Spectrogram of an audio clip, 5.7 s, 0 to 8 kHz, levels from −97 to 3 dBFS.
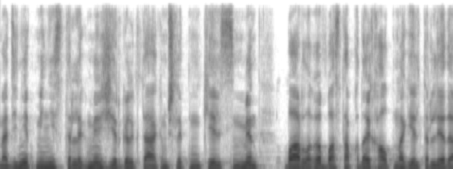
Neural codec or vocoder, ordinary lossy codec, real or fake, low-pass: none; none; real; none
